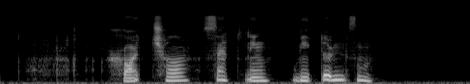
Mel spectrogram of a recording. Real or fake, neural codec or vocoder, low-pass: fake; autoencoder, 22.05 kHz, a latent of 192 numbers a frame, VITS, trained on many speakers; 9.9 kHz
